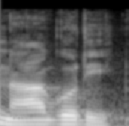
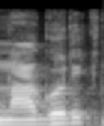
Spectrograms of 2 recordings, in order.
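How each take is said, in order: First: নাগরিক with a rounded middle vowel, "nagorik". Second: নাগরিক with an open middle vowel, "nagawrik"; as written. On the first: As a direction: close "o" after the g in নাগরিক. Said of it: "গকে গোর মতো করে বলি". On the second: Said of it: "নাগরিক না বলে বলি নাগরিক". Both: Shown as a demonstration.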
